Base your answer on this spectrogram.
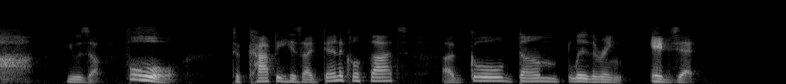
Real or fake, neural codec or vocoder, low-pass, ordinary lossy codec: fake; codec, 16 kHz, about 1 kbps, DyCAST, with the encoder's durations; 7.2 kHz; MP3, 24 kbps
